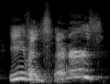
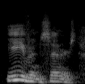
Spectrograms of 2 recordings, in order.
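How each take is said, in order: First: Higher, rising, offended repeat of "Even sinners?"; indignant echo. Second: Said in the usual way. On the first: Retold or imitated. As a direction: toss "Even sinners?" back in disbelief. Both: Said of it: "Can't you just hear it?".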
